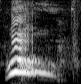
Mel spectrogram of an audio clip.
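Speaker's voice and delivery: loud high whoop. Acted. Preacher cheering at the congregation with a loud high whoop. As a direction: throw out a big joyful whoop. Skit crowd cheer, exuberant.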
